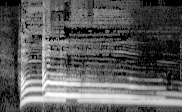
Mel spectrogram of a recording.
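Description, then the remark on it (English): Five people howl together in imitation of wolves, loud, each holding a long wavering tone that rises, sustains for about three seconds, then fades out. “this portion is brought to you by Howling for Wolves, protecting wolves for future generations”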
